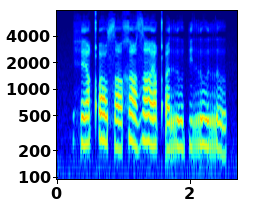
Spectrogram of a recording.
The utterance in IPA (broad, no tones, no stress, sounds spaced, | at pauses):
h ɛː qʼ u sˤ ɘː χ ɜ zˤ ɛː qʼ ɘ r ʊː pʲ ə r ʊː r ɤ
